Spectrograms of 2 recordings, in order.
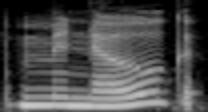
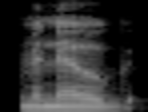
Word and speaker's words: Minogue: and I'm gonna see how it says Minogue it has a hard G it does but she's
